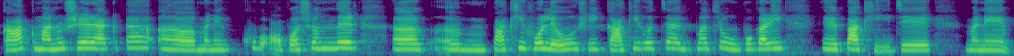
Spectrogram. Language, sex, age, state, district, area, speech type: Bengali, female, 18-30, West Bengal, North 24 Parganas, rural, spontaneous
